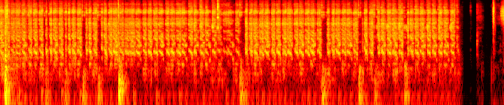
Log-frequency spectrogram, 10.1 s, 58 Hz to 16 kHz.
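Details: Kawasaki ZX6R G1 first start attempt on new battery: fast starter churning about nine seconds with occasional backfire pops, never catches; now sparking, owner suspects lack of fuel, possibly too much carb cleaner or clogged jets; cranks but will not start.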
